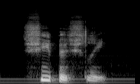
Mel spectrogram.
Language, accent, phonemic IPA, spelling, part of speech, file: English, US, /ˈʃiː.pɪʃ.li/, sheepishly, adverb, En-us-sheepishly.ogg
- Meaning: In a sheepish way; shyly; meekly; bashfully; self-consciously; with embarrassment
